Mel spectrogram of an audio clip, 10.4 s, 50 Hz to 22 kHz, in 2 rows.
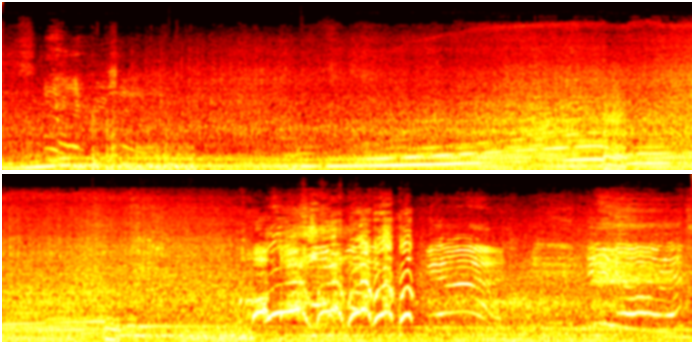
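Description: A loud 2021 Toyota A90 Supra with an MST intake drones and revs up and down, exhaust roaring, with voices talking over it and a brief higher whining burst of compressor surge later on.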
